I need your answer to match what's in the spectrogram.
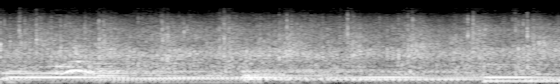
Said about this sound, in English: If you got that, why don't you give God a hand clap for the word this morning.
